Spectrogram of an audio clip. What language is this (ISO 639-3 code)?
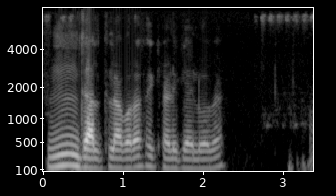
ori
